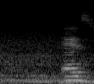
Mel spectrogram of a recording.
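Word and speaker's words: edge: है that is इज, एज जिसको हम बोलते हैं, किनारा। ठीक है, तो जे में ई की साउंड पहले देती है और डी जो है वो साइलेंट है, तो एच उसी के साथ में इंक्लूड करके बनाया है।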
